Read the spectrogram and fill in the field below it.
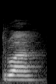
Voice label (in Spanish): "trua", Silabas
